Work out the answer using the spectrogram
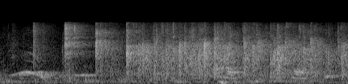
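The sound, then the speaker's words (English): An audience applauds at a celebration of Guyanese-British poets and storywriters, a dense steady patter of clapping that swells in a few waves and carries on throughout. “Please put your hands together again.”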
